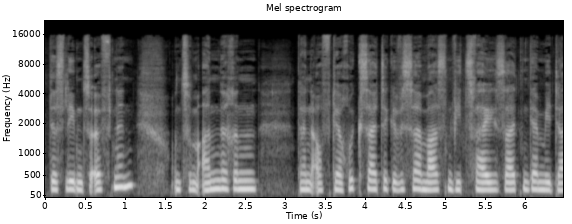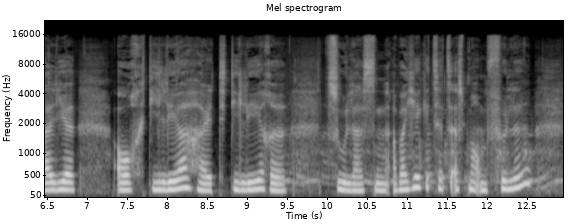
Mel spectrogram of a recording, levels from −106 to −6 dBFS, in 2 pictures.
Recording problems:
echo of what is said; faint; from 9.5 s on; 320 ms later, 20 dB below the speech

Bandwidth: 15.5 kHz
